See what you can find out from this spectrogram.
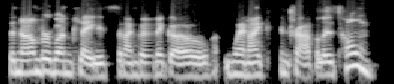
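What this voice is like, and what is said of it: Irish accent. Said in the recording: “given my accent and where I'm from ... home to Ireland”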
